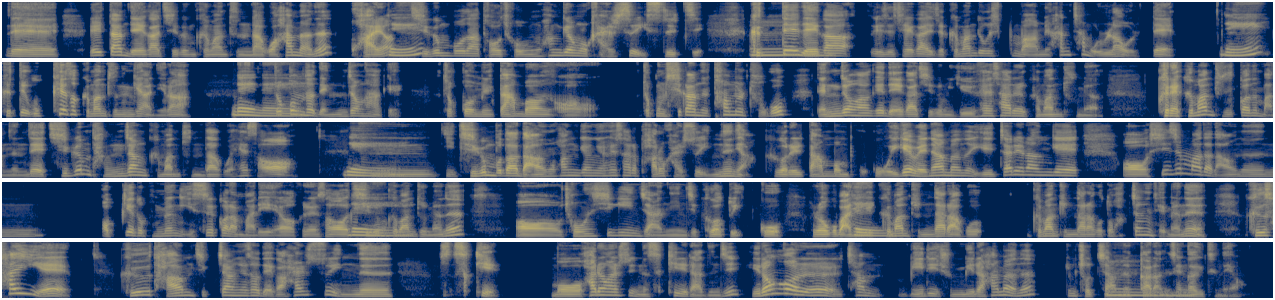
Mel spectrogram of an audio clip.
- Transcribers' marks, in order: in English: "텀을"; in English: "스킬"; in English: "스킬"
- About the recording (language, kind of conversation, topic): Korean, podcast, 직장을 그만둘지 고민할 때 보통 무엇을 가장 먼저 고려하나요?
